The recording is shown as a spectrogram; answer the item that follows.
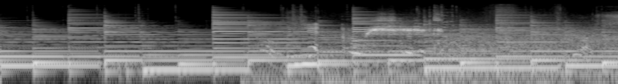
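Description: Sentimental acoustic guitar music, one note after another in a slow melody. From about halfway through, background noise comes in under it, with a short high cry from a voice.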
